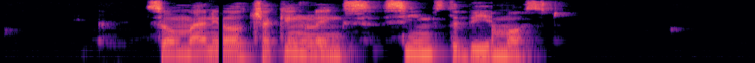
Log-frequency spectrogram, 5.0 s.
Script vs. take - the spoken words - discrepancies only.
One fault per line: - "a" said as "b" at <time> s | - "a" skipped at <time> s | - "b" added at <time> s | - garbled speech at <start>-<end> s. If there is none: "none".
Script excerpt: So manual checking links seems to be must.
none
